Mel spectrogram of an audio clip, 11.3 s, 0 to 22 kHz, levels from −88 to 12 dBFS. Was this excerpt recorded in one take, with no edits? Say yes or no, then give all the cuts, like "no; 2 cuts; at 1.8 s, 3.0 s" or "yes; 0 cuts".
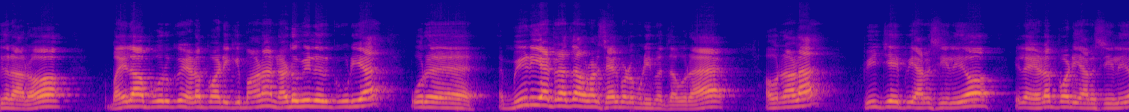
yes; 0 cuts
